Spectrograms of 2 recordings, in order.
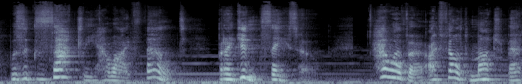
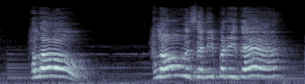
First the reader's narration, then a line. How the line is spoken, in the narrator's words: young Reggie's voice shouting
